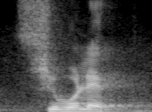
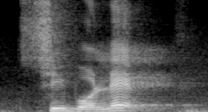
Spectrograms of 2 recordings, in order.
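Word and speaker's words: Shibboleth: Entonces le decían, "Si pues di pues la palabra cibolet, chibolet. Shibolet." Pero él decía cibolet, no chibolet, porque no podría pronunciar correctamente.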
